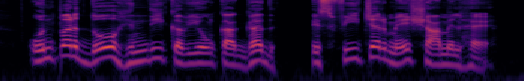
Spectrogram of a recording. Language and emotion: Hindi, neutral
